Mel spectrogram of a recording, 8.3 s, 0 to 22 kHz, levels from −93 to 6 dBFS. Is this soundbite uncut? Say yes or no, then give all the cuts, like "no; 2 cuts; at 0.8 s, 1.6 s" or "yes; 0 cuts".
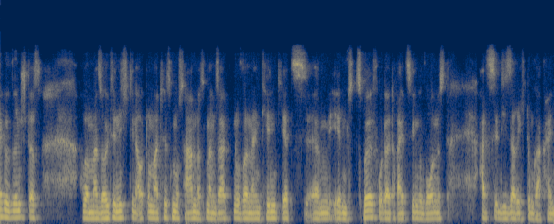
yes; 0 cuts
